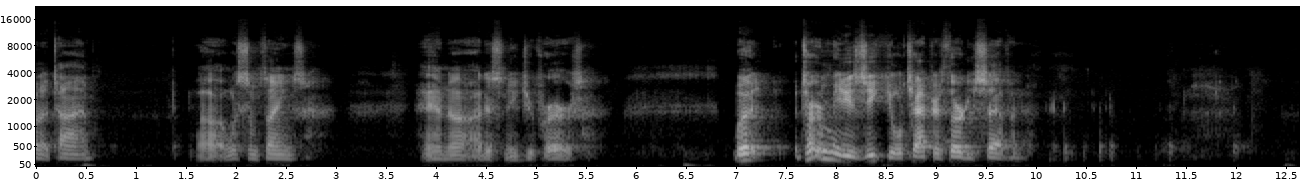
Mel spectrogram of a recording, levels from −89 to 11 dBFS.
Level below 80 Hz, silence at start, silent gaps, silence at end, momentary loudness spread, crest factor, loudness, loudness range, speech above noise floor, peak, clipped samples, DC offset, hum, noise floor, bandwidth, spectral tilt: -82 dBFS; 0 s; none; 1.9 s; 15 LU; 28 dB; -26 LUFS; 9 LU; 45 dB; -2 dBFS; under 0.1%; under 0.1%; none; -73 dBFS; 15.5 kHz; -1 dB/octave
